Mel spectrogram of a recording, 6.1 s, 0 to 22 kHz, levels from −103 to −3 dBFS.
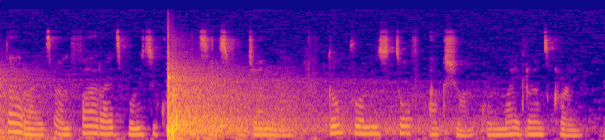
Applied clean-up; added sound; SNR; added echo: none; Fireworks; -4 dB; none.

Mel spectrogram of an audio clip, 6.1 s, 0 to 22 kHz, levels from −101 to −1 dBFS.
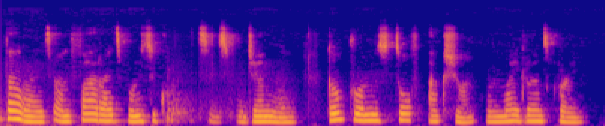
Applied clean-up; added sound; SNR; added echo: neural mask model DeepFilterNet 3.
